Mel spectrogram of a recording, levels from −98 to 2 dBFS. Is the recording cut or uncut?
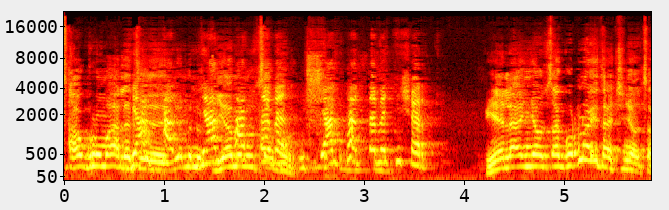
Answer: uncut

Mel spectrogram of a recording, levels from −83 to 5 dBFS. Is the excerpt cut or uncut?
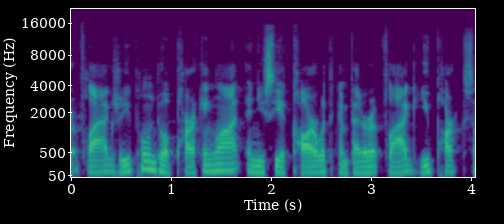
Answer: uncut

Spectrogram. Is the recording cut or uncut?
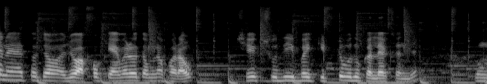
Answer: uncut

